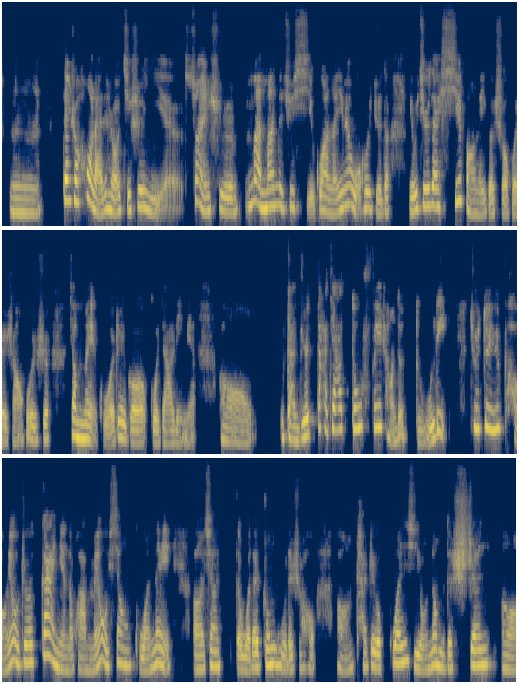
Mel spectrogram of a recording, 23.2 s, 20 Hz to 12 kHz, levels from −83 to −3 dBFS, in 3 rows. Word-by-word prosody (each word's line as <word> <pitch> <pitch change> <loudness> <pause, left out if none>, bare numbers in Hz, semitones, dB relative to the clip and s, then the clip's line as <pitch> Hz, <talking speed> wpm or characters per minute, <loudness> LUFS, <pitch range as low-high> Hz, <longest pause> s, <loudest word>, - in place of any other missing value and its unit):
嗯， 165 +1 -3 0.3
但 315 -1 +6
是 315 - +5
后 320 +2 +2
来 - - +4
的 200 - -1
时 200 - +3
候， 165 - +3
其 195 0 -2
实 230 +3 +1
也 210 - -3 0.2
算 240 - -1
是 180 -4 0
慢 250 +1 +2
慢 235 +3 +3
地 240 - -1
去 225 +2 -4
习 220 +1 -6
惯 175 -3 0
了， 155 - -3
因 205 - +1
为 250 - 0
我 210 -7 +1
会 220 -1 0
觉 160 - -2
得， 170 +2 -2 0.3
尤 180 +2 +2
其 215 - -2
是 240 - +3
在 240 -2 +4
西 290 +6 -1
方 160 - -2
的 145 - -7
一 150 - -5
个 160 - -1
社 - - -2
会 75 0 -1
上， - - -5
或 170 - +1
者 165 - -2
是 180 +1 -1 0.3
像 220 -2 +4
美 185 -3 +4
国 - - -2
这 200 -3 +2
个 150 -3 +2
国 145 -1 -2
家 140 -1 -4
里 140 0 -6
面， - - -9 0.4
呃， 155 0 -5 0.5
感 175 -5 +1
觉 205 +7 +6
大 325 -2 0
家 305 +1 +1
都 310 +2 +4
非 335 -1 +1
常 335 - -5
地 - - -2
独 - - -4
立。 - - +1 0.3
就 325 - +1
是 305 - +2
对 320 -2 +4
于 295 - +4
朋 155 +5 -5
友 250 -2 +3
这 235 - +2
个 240 - +4
概 330 -4 +5
念 165 -6 -1
的 145 - -4
话， 150 -1 -3
没 150 +2 -4
有 205 - +2
像 210 -1 -2
国 150 -7 -3
内， 210 +3 +1 0.3
呃， 160 0 +1
像 190 -1 +1 0.4
我 150 - +2
在 175 0 +5
中 210 +3 +2
国 180 -6 -1
的 155 - -1
时 - - -9
候 - - -5 0.3
啊， - - -5
呃， 170 +4 -9
他 180 - -5
这 190 +1 +1
个 175 - +7
关 235 +1 +3
系 190 -8 -2
有 155 -2 0
那 200 +5 +2
么 185 -4 +1
的 170 - 0
深。 205 +2 +3 0.3
嗯， 170 - -4
195 Hz, 260 characters per minute, -22 LUFS, 165-235 Hz, 0.5 s, 个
